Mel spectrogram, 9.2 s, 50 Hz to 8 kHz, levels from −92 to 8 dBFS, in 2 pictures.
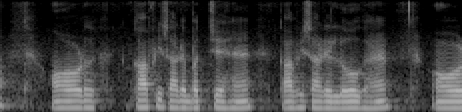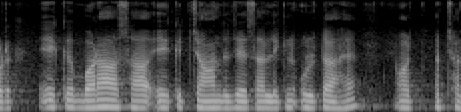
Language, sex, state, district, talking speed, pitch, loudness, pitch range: Hindi, male, Bihar, Purnia, 135 wpm, 130 Hz, -28 LUFS, 130-135 Hz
